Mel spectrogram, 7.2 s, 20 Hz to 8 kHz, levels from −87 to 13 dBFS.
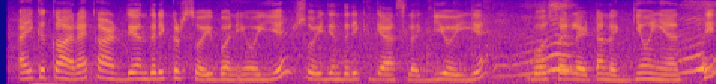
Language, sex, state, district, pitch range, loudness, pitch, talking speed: Punjabi, female, Punjab, Pathankot, 200-235 Hz, -16 LUFS, 215 Hz, 220 wpm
